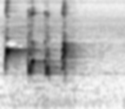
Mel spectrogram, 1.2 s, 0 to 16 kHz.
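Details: Caged red-whiskered bulbul used as a trapping decoy, singing a 'dok taeng' phrase (1 September 2021): a clear sustained whistle followed by three short dropping, warbled notes, crisp and loud with no background noise.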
